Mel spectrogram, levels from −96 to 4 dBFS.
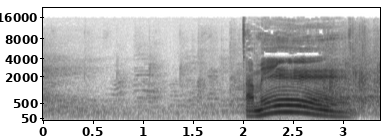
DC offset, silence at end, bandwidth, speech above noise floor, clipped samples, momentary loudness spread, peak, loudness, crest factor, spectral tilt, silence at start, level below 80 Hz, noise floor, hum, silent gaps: under 0.1%; 0 s; 16 kHz; 32 dB; under 0.1%; 18 LU; 0 dBFS; -14 LUFS; 18 dB; -4 dB/octave; 0 s; -60 dBFS; -46 dBFS; none; none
